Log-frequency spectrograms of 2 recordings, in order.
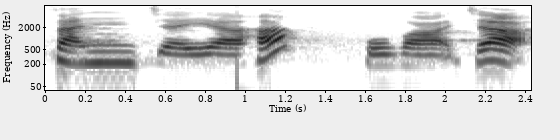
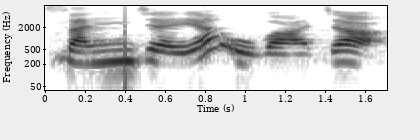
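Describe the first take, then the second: First: A breathy h sound ends the first word. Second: No h sound is heard between the words. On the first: This is the separated form with the ending restored. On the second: This is the joined form used in the verse.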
